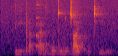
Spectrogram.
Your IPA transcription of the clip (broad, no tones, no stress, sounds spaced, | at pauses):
vʲ ʊ pʼ ḭ qʼ ḭ ɡʱ ʊ ɪ̯ tʷ i ə̯ c ɑ ɪ̯ k ʊ ɡ cʰ ḭ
